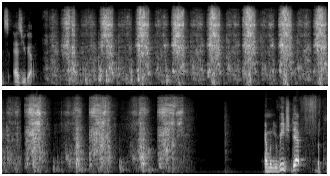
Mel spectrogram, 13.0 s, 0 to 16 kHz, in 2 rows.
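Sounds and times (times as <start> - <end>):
hand plane rasping along wood: 0.9 - 10.3.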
